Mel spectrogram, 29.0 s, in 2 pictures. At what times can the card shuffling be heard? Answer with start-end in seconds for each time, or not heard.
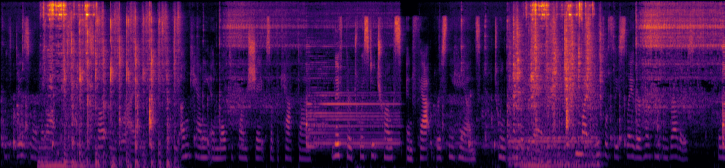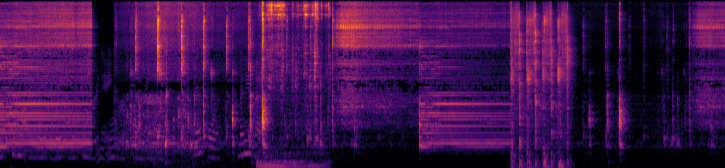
1.2-3.6, 10.1-12.1, 24.6-25.9.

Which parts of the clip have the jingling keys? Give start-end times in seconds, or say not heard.
0.7-1.9, 10.3-11.8, 19.6-21.1.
